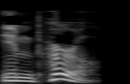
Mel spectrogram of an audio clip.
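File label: "impearl", British English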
